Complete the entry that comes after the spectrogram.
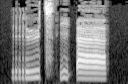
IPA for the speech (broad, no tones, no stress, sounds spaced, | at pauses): r y t͡sʼ i ʔ æ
